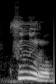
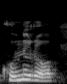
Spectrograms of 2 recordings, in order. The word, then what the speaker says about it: 鯀: 다시 설명을 드린다면 곤을 중국과 일본국의 발음으로는 쿤으로 발음이 됩니다.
